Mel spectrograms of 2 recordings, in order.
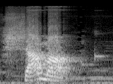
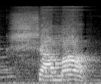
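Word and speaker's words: שמע: hébreu, c'est le mot chaman. C'est le mot chaman. ou chama, ça dépend de votre prononciation, c'est chama. Or, en hébreu, chama ce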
